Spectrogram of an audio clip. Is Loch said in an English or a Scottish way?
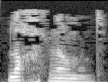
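Scottish. Loch ends with a rough throat sound. "The Scots say Loch, Loch Lomond, or something like it"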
